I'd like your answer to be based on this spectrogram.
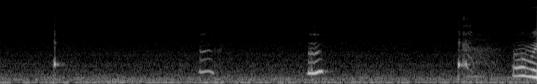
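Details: One-week-old newborn girl with her first hiccups: four brief, sharp hiccup sounds a second or so apart over steady room hum, ending in a soft whimper.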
